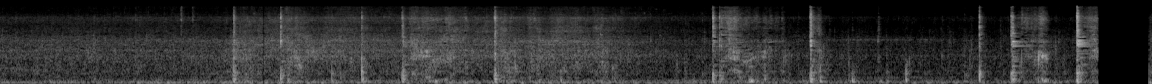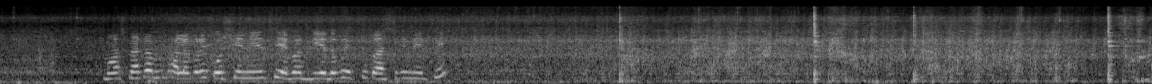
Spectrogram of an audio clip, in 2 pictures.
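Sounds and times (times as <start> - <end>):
spice paste sizzling in oil: 0.0 - 11.0, 11.8 - 23.0
metal spatula scraping a pan: 2.3 - 6.3, 7.1 - 8.3, 10.1 - 11.0, 17.6 - 23.0
spatula clinking against pan: 22.6 - 23.0.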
